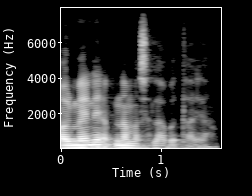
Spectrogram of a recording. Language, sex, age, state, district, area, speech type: Urdu, male, 18-30, Bihar, Gaya, urban, spontaneous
